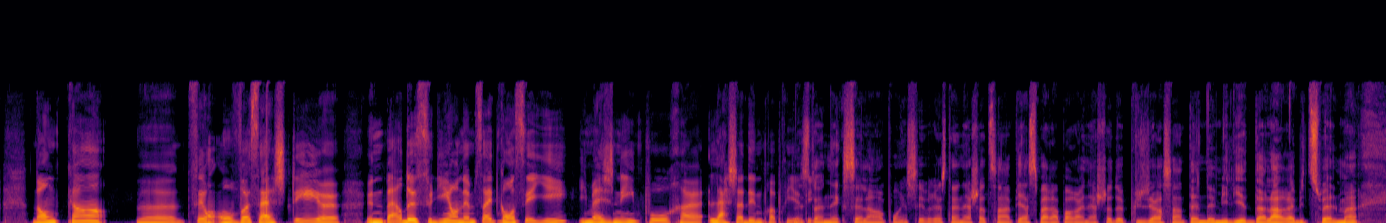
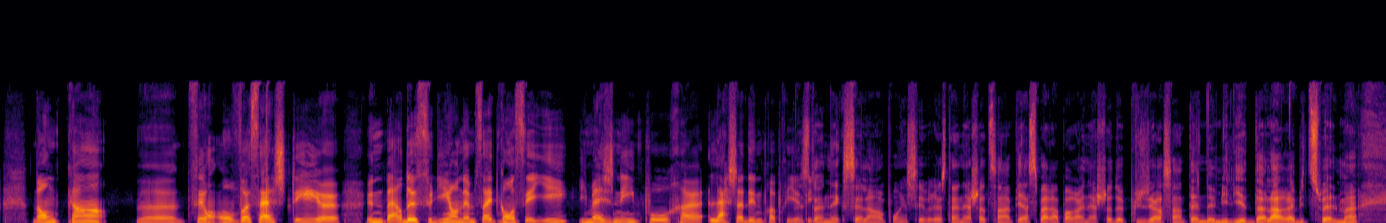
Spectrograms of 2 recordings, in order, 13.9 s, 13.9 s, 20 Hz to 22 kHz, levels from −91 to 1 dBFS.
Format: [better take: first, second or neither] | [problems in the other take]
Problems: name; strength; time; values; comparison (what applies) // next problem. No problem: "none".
first | thin; somewhat; fading below 350 Hz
